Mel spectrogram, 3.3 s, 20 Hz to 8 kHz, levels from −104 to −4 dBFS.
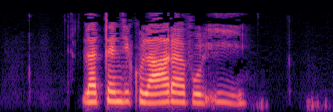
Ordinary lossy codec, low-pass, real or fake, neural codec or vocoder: MP3, 24 kbps; 7.2 kHz; fake; codec, 16 kHz, 8 kbps, FreqCodec, smaller model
